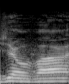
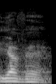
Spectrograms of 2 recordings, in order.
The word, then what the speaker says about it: Yahvé: Mas desde o século XIX, que já se sabe que Jeová é uma pronúncia, é um nome híbrido, é um nome artificial, porque o nome divino a pronúncia do nome divino é Yahvé.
